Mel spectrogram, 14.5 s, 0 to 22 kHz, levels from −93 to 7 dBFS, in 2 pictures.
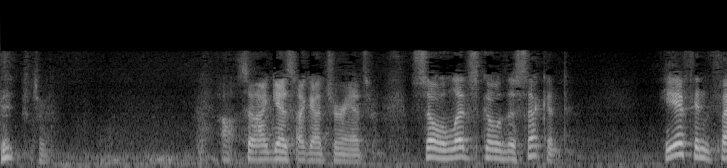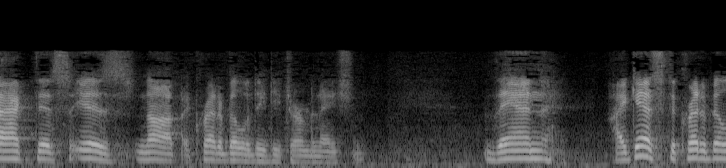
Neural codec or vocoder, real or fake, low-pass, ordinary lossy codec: codec, 16 kHz, 1.1 kbps, Voila-Tokenizer; fake; 7.2 kHz; MP3, 32 kbps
